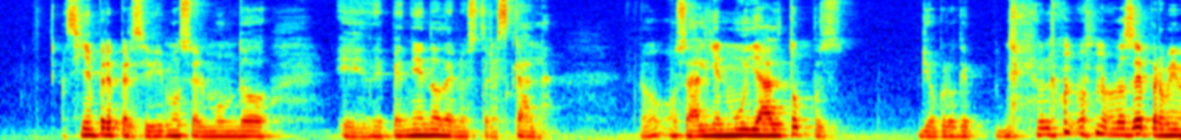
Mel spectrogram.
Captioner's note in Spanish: risas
